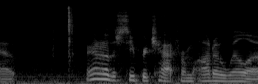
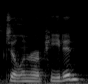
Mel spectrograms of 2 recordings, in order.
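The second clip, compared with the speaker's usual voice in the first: plain reading voice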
